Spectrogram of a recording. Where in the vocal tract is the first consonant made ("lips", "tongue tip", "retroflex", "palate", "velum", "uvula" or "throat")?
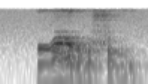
tongue tip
